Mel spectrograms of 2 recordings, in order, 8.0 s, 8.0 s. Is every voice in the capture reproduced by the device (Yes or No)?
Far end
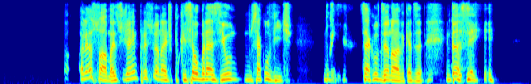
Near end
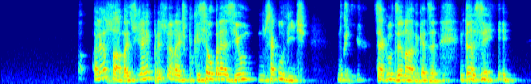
Yes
